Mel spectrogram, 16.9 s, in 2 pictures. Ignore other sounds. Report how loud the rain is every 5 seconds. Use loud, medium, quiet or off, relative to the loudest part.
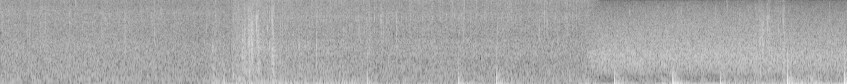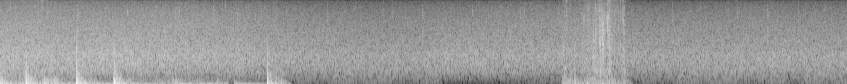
loud, loud, medium, medium.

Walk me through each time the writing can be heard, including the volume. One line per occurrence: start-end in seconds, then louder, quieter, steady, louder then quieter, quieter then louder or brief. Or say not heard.
3.5-11.4 quieter then louder.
